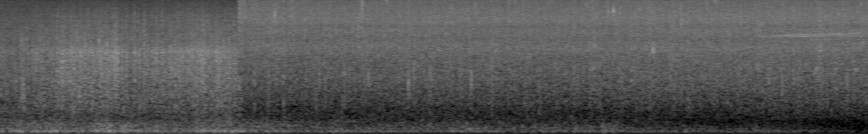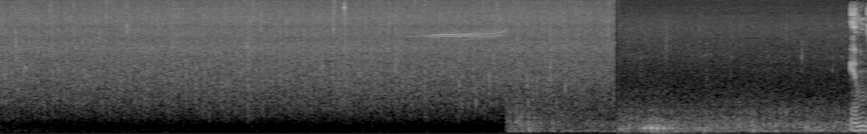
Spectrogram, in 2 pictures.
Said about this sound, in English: The rain pours down all over Alamto.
